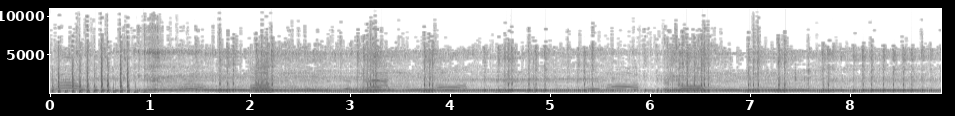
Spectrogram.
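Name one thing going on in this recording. A second dirt bike engine idles and revs nearby.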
